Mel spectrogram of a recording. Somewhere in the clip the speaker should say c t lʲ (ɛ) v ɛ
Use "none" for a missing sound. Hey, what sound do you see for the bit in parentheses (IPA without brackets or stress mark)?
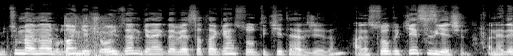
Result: ɛ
